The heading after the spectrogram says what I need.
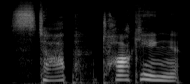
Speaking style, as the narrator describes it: I said to him under my breath

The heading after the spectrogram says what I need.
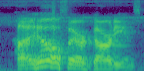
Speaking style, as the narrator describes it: bellows the dwarf

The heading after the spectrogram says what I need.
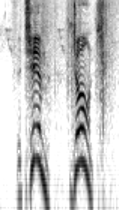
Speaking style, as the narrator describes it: Aylin shouted from nearby

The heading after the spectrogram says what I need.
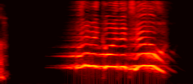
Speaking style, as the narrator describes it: Cassie wailed

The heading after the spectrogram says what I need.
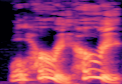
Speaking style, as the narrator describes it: cried Mink

